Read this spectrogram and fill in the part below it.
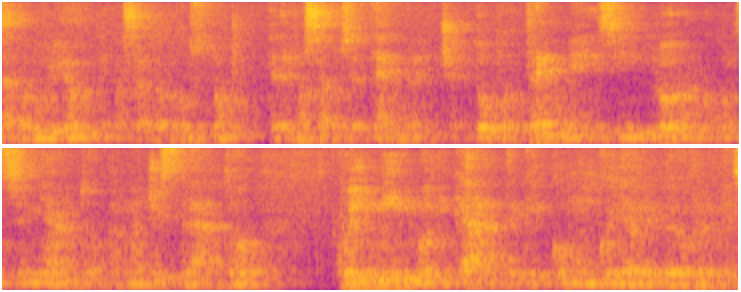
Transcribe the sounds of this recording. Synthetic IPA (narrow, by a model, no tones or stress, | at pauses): aːt̪oluʎːoɛpːasːa̰ːt̪oaɡost̪o | ed̪ɛlpasːa̰ːt̪oset̪ːɛmbɾḛt͡ʃoɛd̪oːpot̪ɾemːeːziloːɾoa̰nːokonseɲːaːt̪o̰ʔa̰lmad͡ʒist̪ɾa̰ːt̪o | kwelmiːnimod̪ikart̪ekekːomuŋkweʎiavɾebːeɾopḛrmes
